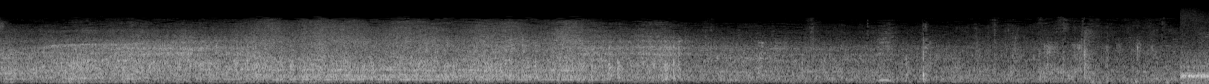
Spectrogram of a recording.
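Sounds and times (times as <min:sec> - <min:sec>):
electric train running: 0:11.8 - 0:12.0
faint whine: 0:11.8 - 0:12.0.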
